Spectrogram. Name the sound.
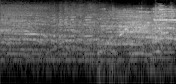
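crowd shouting and applauding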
